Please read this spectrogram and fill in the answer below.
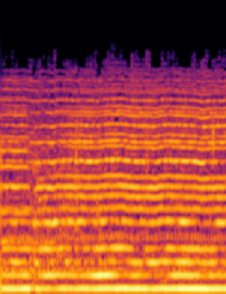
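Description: Film score: a sustained orchestral chord with brass, held steady over a strong low note.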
